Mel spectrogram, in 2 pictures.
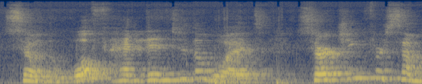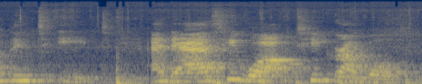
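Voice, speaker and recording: A woman narrates a children's puppet show in a high, very lively voice. She is theatrical and unhurried, recorded in an echoey, noisy room. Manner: theatrical, drawn-out. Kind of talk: scripted children's story narration. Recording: echoey room with clear background noise.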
